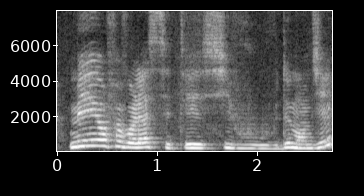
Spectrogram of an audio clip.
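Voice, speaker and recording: A high-pitched woman amid noticeable background noise. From southern France, Aix-en-Provence. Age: young. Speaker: YouTuber. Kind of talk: casual vlog to camera. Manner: hesitant, many fillers.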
